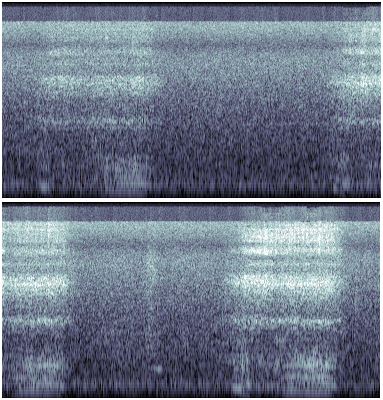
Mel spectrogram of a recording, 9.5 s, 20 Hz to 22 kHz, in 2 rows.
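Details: Woman snoring loudly while asleep, filmed by her husband: three soft rattling snores over about ten seconds, roughly 17 breaths a minute, over steady background hiss.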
